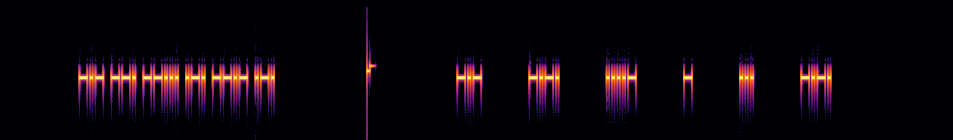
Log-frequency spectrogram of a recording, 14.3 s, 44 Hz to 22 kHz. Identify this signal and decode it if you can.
Morse code, heard as a keyed tone, about 30 wpm, spaced as for 15 wpm, 700 Hz. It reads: KG7RQR KC4TSC
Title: USA Call Signs - 6 Characters - 6x Character Spacing - 30wpm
